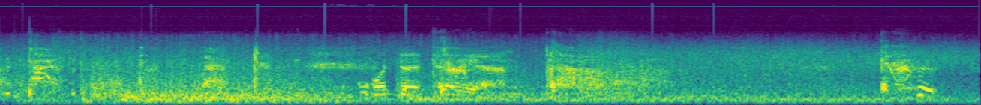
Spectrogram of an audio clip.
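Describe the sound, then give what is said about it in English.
A loud, sustained rumbling explosion with crashing debris roars for several seconds as a steam train careers off a bridge and dives headfirst into a riverbed, its carriages tumbling after; a voice speaks briefly over the din. “Spectacularly, the steam train careers off the bridge and dives headfirst into the riverbed.”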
